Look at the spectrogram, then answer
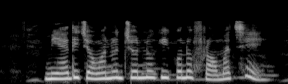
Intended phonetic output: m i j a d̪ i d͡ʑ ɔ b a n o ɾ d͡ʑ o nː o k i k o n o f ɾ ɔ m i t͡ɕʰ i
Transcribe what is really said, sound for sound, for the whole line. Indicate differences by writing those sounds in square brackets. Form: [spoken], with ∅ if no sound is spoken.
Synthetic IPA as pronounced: m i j a d̪ i d͡ʑ ɔ [m] a n o ɾ d͡ʑ o nː o k i k o n o f ɾ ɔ m [a] t͡ɕʰ [e]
